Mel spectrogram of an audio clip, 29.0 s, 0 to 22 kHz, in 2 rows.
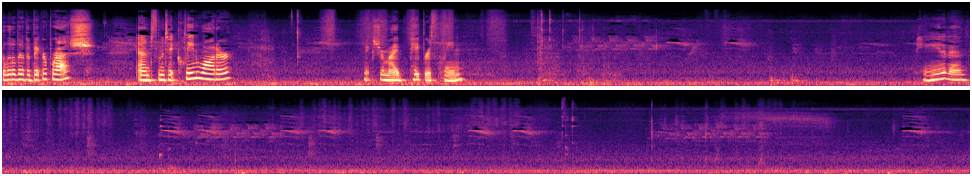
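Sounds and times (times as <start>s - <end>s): steady low hum: 0.0s - 29.0s
faint bird chirps: 24.2s - 27.1s.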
